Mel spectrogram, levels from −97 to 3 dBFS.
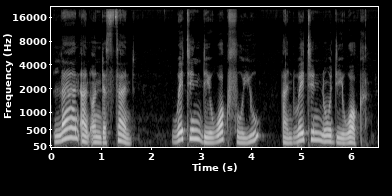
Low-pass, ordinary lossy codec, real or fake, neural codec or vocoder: none; none; real; none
